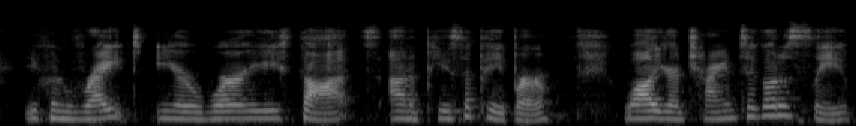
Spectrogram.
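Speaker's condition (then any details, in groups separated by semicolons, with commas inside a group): No condition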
